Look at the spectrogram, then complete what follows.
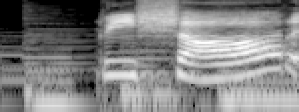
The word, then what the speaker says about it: Richard: like Gom is the French equivalate of William Rishad is Richard which is like pretty self-explanatory Suzanne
